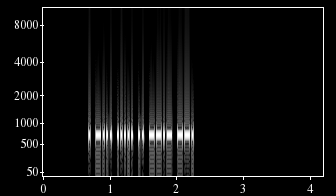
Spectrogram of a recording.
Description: Morse code, heard as a keyed tone, about 45 wpm, 700 Hz. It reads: EB5IQG
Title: DXCC-100 Call Signs - 6 Characters - 45wpm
